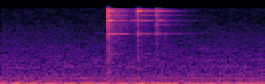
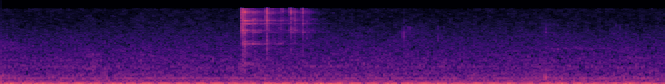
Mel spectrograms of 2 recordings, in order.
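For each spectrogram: First: synthetic bone guitar saddle dropped. Second: plastic guitar saddle dropped.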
